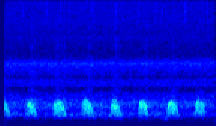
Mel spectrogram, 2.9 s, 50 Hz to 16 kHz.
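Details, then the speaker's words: Fetal heartbeat at 12 weeks of pregnancy on a Sonoline B 3 MHz home Doppler: rapid, regular galloping thumps about 160/min, faster and non-swishing, briefly switching to the mother's heartbeat. "the baby's heartbeat. Hear how it's much like faster. It's not swishing. That's the baby."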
